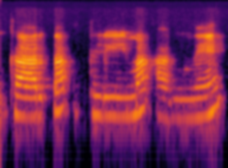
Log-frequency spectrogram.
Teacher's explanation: La letra C puede representar dos fonemas. Uso oclusivo, velar sordo ante las vocales A, O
